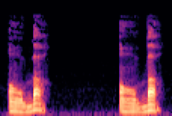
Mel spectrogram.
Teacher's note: Final S not pronounced.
